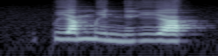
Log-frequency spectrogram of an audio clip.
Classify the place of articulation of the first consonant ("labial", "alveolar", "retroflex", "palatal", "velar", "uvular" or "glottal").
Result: labial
